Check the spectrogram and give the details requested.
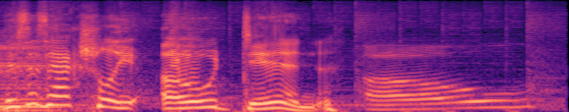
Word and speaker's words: Odin: I'm gonna say Oron because he seems like he smells good. It's the right number of syllables, but it's wrong. This is actually Odin.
